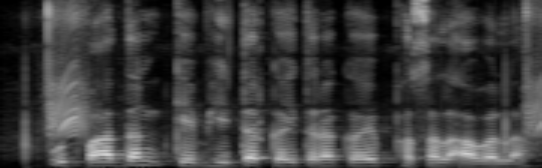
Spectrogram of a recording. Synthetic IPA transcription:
ut̪pad̪ənkebʱit̪əɾkəit̪əɾəɦkəepʰəsəla̰ʋəlːa

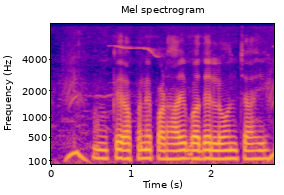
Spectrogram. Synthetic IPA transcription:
ʊnkeɐpnepəɽ̤aːibəd̪eloːnt͡ʃaːɦie

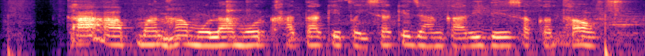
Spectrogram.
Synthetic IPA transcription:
kaaːpmənɦãmoːlamoːɾkʰaːt̪akepɐɪsaked͡ʒaːnkaːɾid̪esɐkət̪ɦɛo

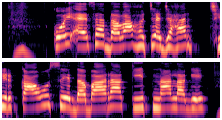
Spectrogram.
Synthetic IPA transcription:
koːiʔɛːsad̪ɐʋaɦoːt͡ʃed͡ʒəɦəɾ | t͡ʃʰɪɾkaːõsed̪ɐbaːɾakiːʈnaləɡeː

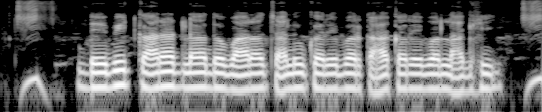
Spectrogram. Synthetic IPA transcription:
ɖeːbiʈkaːɾəʈlad̪oːbaːɾat͡ʃaːlukəɾebəɾkaːkəɾebəɾlaːɡɦiː

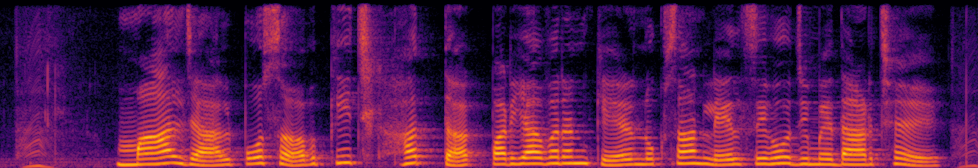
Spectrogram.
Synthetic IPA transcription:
mald͡ʒalposəbkit͡ʃʰhəd̪t̪ək̚pəɾjaʋəɾənkenuksanlelseɦod͡ʒimːed̪aɾt͡ʃʰɛ

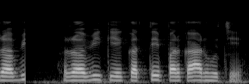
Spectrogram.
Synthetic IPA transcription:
ɾəʋ | ɾəʋikekət̪ːepɾəkaːɾɦot͡ʃḛː

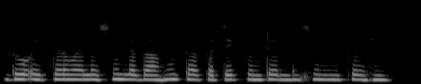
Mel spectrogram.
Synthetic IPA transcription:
d̪oʔekːəɽʋaləsuːnləɡaɦũt̪akət̪ek̚kuɳʈələsuːnːikəlɦĩ

